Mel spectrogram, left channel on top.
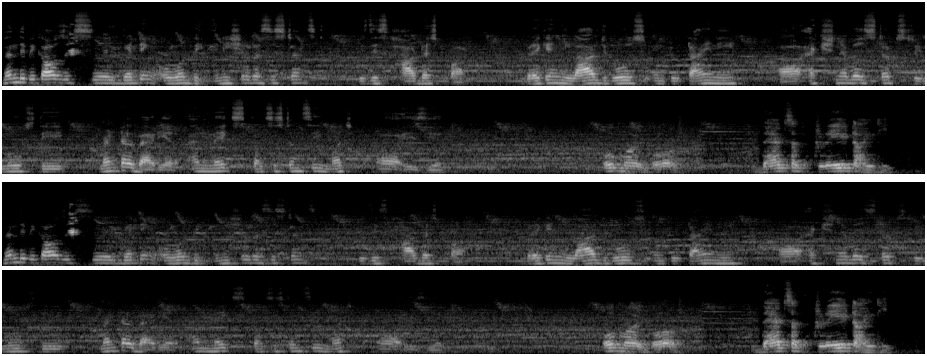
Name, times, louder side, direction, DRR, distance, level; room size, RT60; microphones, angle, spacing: voice 1, 0.0-3.1 3.6-4.7 5.2-7.4 7.8-9.9 10.2-13.7 14.1-14.2, left 5 dB, 70° left, 0.4 m, -31 dB
sound 1, 0.9-16.8, left 2 dB, ahead, 2.1 m, -43 dB
voice 2, 15.2-16.1 16.7-18.1, right 2 dB, 25° right, 0.9 m, -27 dB
6.6 x 2.4 x 2.5 m
head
